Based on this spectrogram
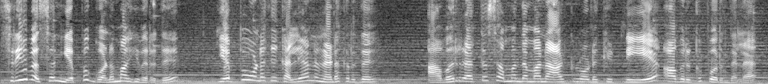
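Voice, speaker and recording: A woman's voice: high-pitched, lively intonation, moderate pace, music in the background. An actress playing a worried elder sister questioning her younger sibling, in a TV serial. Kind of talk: TV serial acting.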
